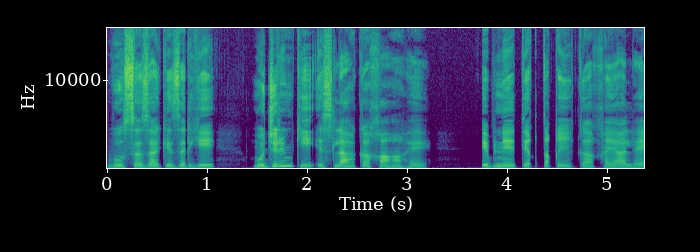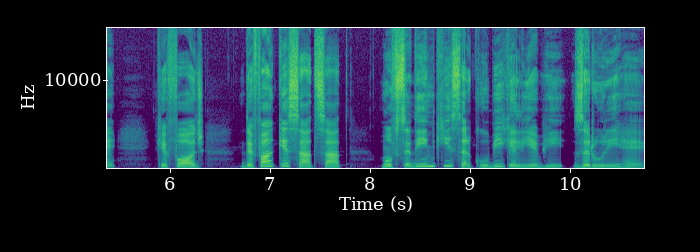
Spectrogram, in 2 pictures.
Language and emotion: Urdu, neutral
